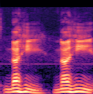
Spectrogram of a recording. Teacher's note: you'll notice that I've got a nasal sound. It's not nahi, it's nahi, nahi.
